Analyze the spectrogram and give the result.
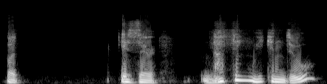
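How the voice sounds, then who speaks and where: A man's voice: mid-range voice, wildly swooping pitch, slow pace, dark tone, slightly rough, dry recording, dull audio, voice pushed up, full character voice. A man voicing an earnest young man who speaks urgently.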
